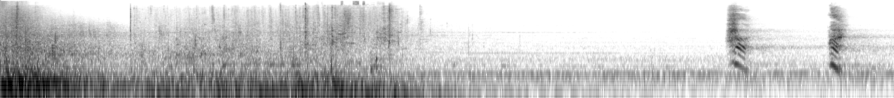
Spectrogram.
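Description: A Confringo blasting spell in Hogwarts Legacy erupts in a loud, roaring burst that rumbles for several seconds before fading, followed later by two short, sharp cracks.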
